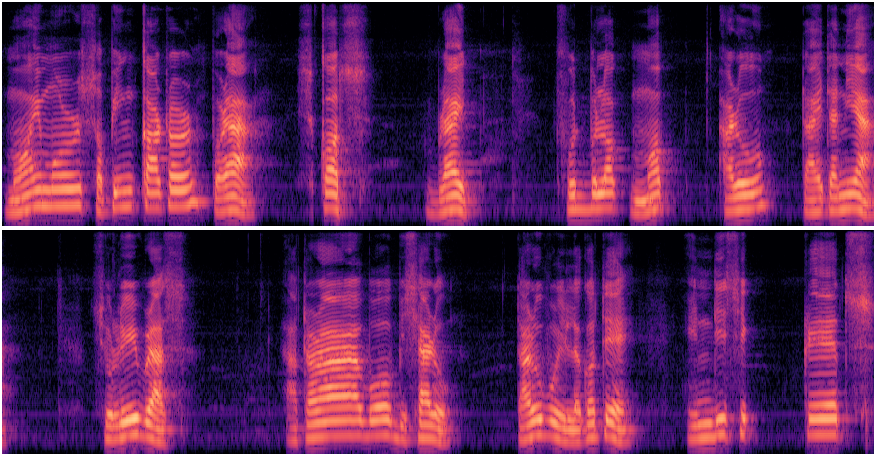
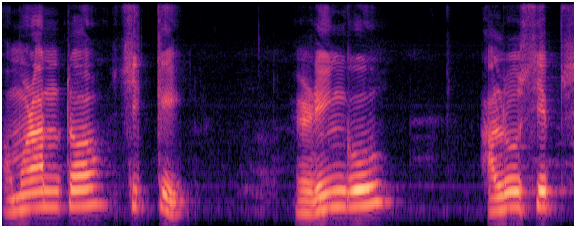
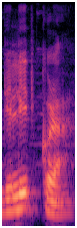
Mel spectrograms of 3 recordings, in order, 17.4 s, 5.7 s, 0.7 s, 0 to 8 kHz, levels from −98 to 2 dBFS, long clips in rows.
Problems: background sounds at intervals, continuous background conversations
